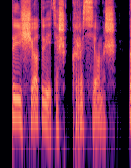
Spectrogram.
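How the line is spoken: Growl. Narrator (Russian): рыкнул на стыге Корнуэлл

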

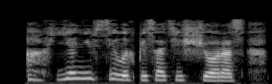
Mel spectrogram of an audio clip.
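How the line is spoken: Moaning. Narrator (Russian): простонала она

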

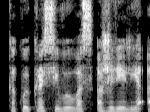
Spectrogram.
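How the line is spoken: Plain. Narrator (Russian): сказал он

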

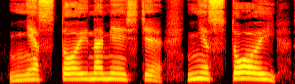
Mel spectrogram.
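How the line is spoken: Shriek. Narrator (Russian): завизжала Сандра

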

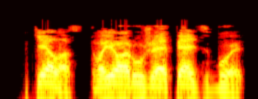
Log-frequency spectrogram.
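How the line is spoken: Shouted. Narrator (Russian): выкрикнул Машар

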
